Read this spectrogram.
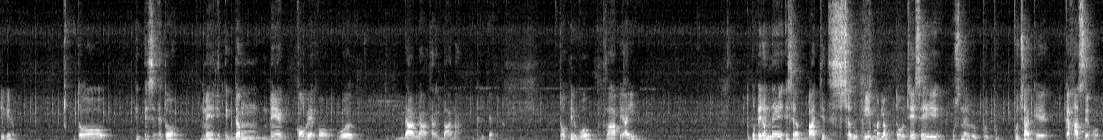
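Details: Stuttering in an adult man who has stammered for many years; he says it worsens when talking to his father and that he blocks on the 's' sound.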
